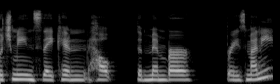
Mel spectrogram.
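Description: A woman with an unremarkable speaking voice talks at a fairly quick pace. The sound is dry and close with no echo, against a quiet background. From Mississippi (military family, moved around the US Southeast). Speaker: environmental policy advocate. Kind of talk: interview.

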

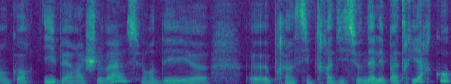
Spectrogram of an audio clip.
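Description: In an ordinary speaking voice, a woman talks at a fairly low pitch with fairly even intonation on a very clean recording with a silent background. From Marseille, southern France. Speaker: theatre director and actress. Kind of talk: interview answer.

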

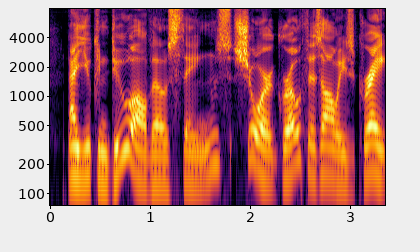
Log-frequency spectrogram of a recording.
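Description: With a normal speaking voice and a fairly high pitch, a man talks at a fairly slow pace in a dry, close sound with no echo, on a very clean recording with a silent background. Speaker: motivational speaker and former teacher. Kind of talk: motivational talk, scripted-style monologue. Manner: earnest, conversational, explanatory.

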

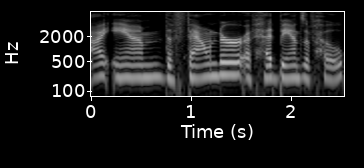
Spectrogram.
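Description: A woman with a slight Southern US accent speaks in a monotone, flat way, in a very clean recording with a silent background and a dry, close sound with no echo. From North Carolina. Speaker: podcast host, speaker and entrepreneur. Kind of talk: podcast trailer, scripted intro.

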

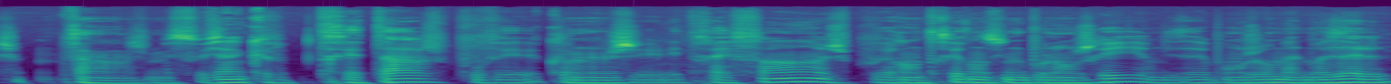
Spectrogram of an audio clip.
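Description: His intonation is fairly even and his pitch fairly low. This man talks at a moderate pace. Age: 40s. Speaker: dancer and body-psychotherapist. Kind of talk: casual chat. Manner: halting.

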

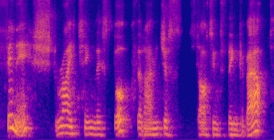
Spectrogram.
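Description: A woman talks at a moderate pace. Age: 50s. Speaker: crime novelist and poet. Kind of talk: interview about writing craft.

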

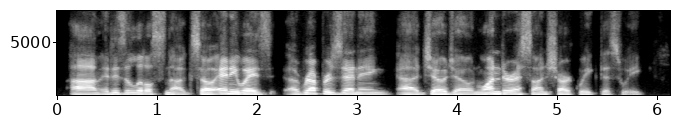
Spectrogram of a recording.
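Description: Over a quiet background, a man talks at a moderate pace with fairly even intonation, his voice fairly high and an ordinary speaking voice. The sound is dry and close with no echo. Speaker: podcast host and dental consultant. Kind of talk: casual podcast interview.

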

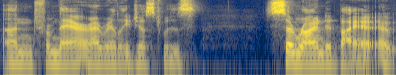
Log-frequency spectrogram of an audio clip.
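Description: A woman's fairly low voice in a Northern Irish accent, monotone and flat in intonation. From Northern Ireland. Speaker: beer expert, brewery sales manager. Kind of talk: casual chat.

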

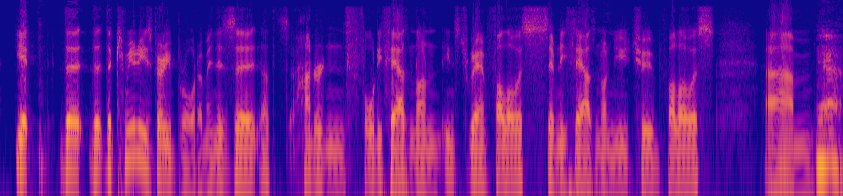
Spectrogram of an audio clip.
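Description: At a moderate pace and medium pitch, a man with an Australian accent speaks in a very clean recording with a silent background. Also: ordinary pitch variation. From Australia, country Victoria. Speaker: cricket coach. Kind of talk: interview conversation.

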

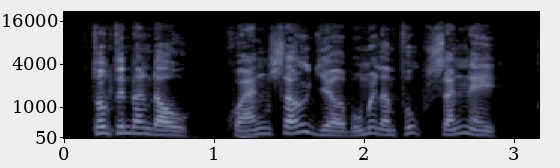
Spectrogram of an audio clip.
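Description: This man has an ordinary speaking voice and lively intonation, moving at a fairly slow pace. The sound is dry and close, with no echo. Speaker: news reporter. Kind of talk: news reading.

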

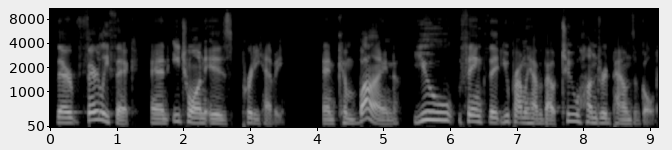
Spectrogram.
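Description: A man speaks at a fairly slow pace in a fairly high pitch with very wide pitch swings, against a quiet background. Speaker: game master running tabletop role-playing game. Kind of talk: tabletop roleplaying game podcast, narrating and hosting.

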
